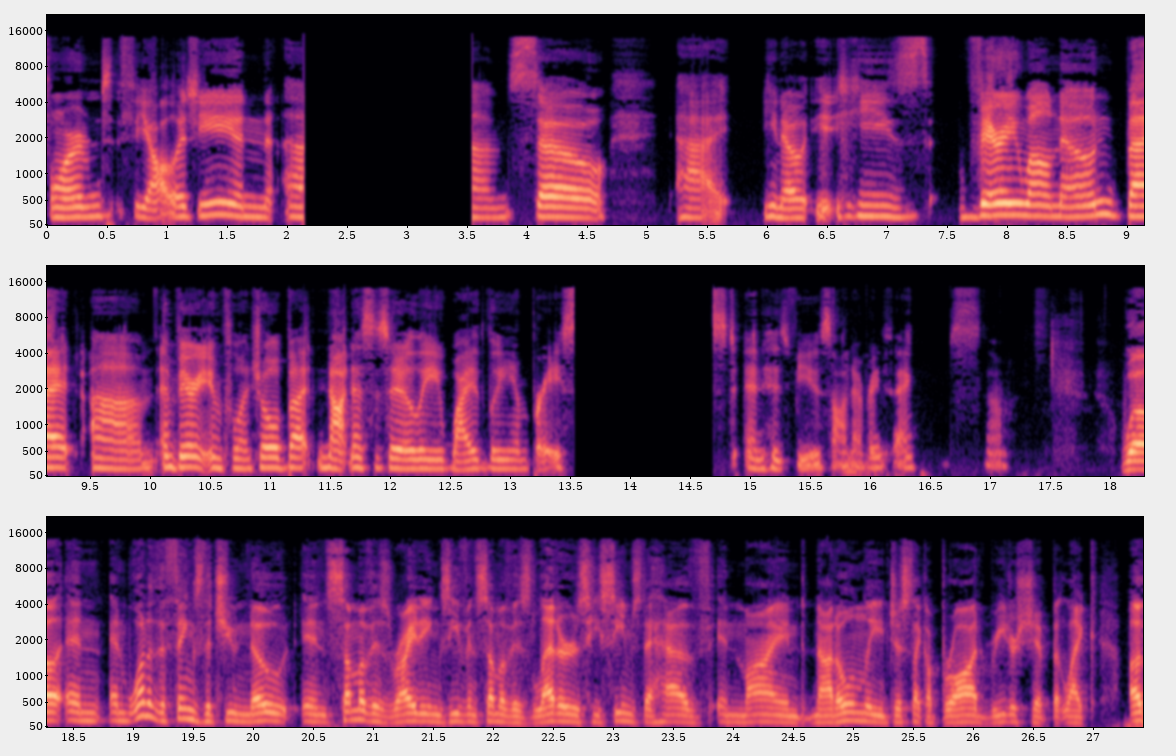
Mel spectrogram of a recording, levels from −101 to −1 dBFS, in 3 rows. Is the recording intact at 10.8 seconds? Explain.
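Yes, the audio is intact at 10.8 seconds, with no fault to be heard at that moment.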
